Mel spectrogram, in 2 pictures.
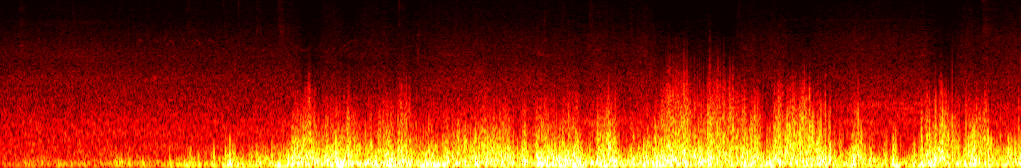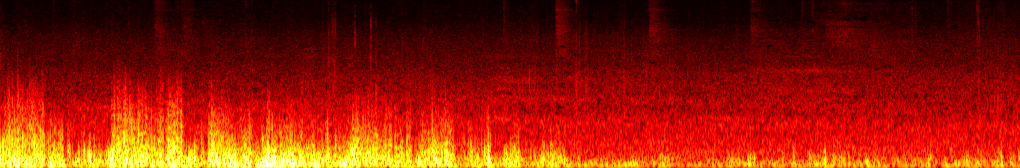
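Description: Wind buffeting the microphone in gusts, rising sharply about two seconds in and easing off near the end.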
